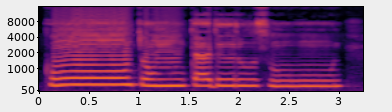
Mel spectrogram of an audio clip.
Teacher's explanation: جب ہم اظہار کرتے ہیں تو لمبا نہیں کرتے آواز کو، بلکہ اس کو جلدی سے ادا کرتے ہیں میم کو ظاہر کرتے ہوئے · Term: اظہار شفوی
